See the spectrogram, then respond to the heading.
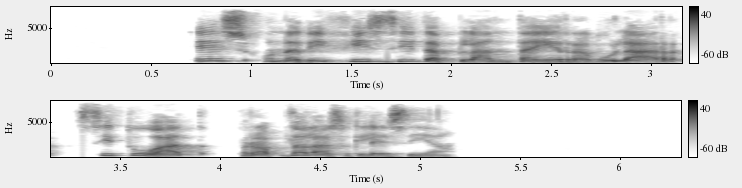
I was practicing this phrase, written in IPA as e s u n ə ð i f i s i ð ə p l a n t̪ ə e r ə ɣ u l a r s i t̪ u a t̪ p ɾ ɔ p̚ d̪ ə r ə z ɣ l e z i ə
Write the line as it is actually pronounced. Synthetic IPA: e z u n ə ð i f i s i ð ə p l a n t̪ ə i r ə ɣ u l a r s i t̪ u a t̪ p ɾ ɔ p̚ d̪ ə l ə z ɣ l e z i ə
